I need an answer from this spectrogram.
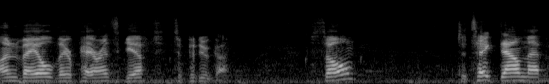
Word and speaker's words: Paducah: Pa Paducah, Paducah, if you want it, you can rhyme it with bazooka, but you can't poo-poo Paducah.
